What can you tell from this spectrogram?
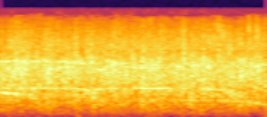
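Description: Steady applause from a crowd, a dense wash of many hands clapping at an even, sustained level with no single claps standing out and no voices over it.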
